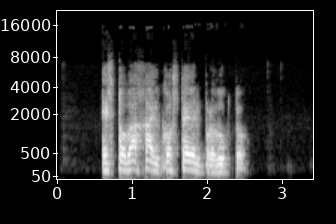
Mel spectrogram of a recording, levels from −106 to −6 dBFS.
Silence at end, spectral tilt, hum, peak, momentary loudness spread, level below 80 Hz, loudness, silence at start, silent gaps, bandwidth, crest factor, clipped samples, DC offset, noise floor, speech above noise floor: 0.9 s; -6.5 dB/octave; none; -2 dBFS; 9 LU; -58 dBFS; -14 LUFS; 0.6 s; none; 7.4 kHz; 14 dB; under 0.1%; under 0.1%; -77 dBFS; 63 dB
